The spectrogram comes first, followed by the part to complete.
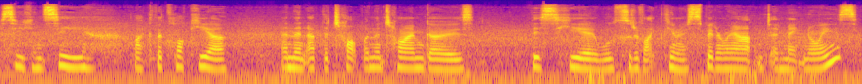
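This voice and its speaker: The speaker is a woman with a fairly slow pace. Background noise is noticeable. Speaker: travel vlogger. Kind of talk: travel vlog narration. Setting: outdoors.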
